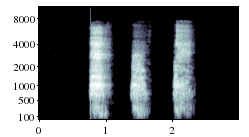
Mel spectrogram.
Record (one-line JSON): {"exhalation_length": "3.0 s", "exhalation_amplitude": 17469, "exhalation_signal_mean_std_ratio": 0.32, "survey_phase": "beta (2021-08-13 to 2022-03-07)", "age": "18-44", "gender": "Female", "wearing_mask": "No", "symptom_none": true, "smoker_status": "Current smoker (1 to 10 cigarettes per day)", "respiratory_condition_asthma": true, "respiratory_condition_other": false, "recruitment_source": "Test and Trace", "submission_delay": "2 days", "covid_test_result": "Negative", "covid_test_method": "ePCR"}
